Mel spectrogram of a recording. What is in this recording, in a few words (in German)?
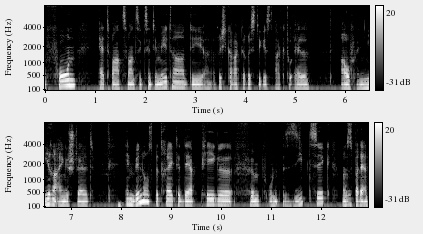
EPOS B20 Testaufnahme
